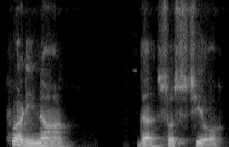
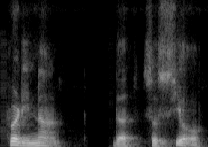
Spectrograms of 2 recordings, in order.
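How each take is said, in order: First: The name is said with French-style sounds. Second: The same.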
